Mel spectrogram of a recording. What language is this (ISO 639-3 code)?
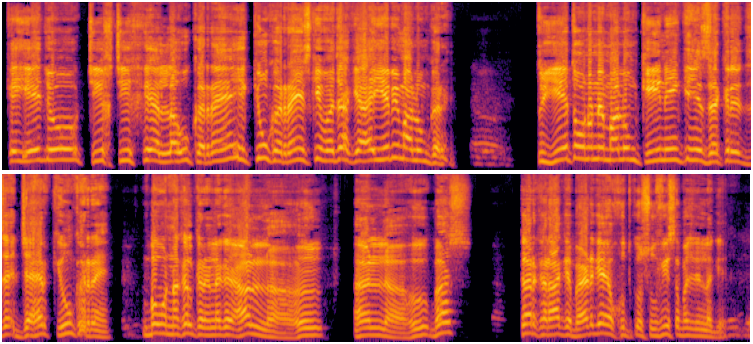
urd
